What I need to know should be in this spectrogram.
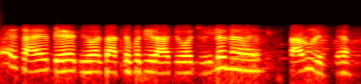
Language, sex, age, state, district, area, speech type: Gujarati, male, 18-30, Gujarat, Aravalli, urban, conversation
